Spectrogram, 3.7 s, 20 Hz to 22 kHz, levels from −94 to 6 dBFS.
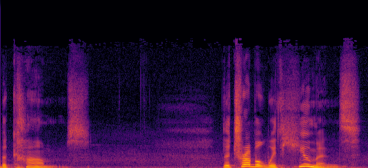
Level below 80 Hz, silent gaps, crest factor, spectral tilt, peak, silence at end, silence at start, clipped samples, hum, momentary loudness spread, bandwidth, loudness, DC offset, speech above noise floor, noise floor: -44 dBFS; none; 18 dB; -6 dB/octave; -4 dBFS; 0.1 s; 0 s; under 0.1%; none; 18 LU; 15.5 kHz; -20 LUFS; under 0.1%; 33 dB; -53 dBFS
